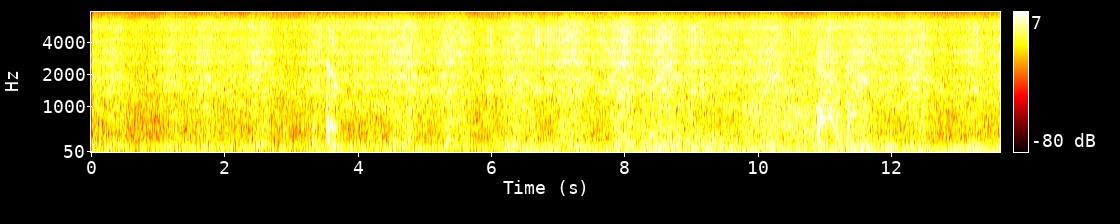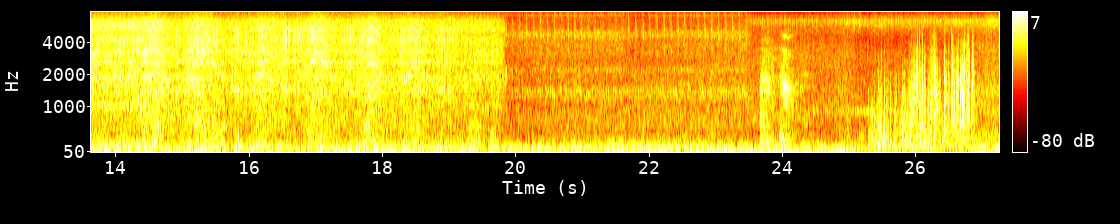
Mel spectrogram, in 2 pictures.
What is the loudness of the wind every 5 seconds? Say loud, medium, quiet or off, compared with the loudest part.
off, loud, loud, medium, medium, loud.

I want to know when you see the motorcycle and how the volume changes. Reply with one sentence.
The motorcycle can be heard from 0.0 to 27.2 s, getting quieter.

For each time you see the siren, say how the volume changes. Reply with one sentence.
The siren can't be heard in this clip.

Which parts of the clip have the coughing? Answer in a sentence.
The coughing can be heard from 2.9 to 3.8 s, from 10.8 to 11.6 s and from 23.6 to 24.4 s.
